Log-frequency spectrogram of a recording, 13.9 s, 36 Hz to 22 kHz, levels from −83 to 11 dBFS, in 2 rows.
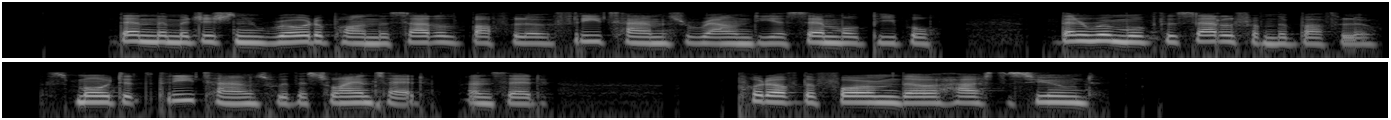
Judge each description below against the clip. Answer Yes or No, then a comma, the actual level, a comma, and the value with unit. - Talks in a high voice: Yes, high, 210 Hz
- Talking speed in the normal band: Yes, average, 165 wpm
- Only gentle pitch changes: Yes, narrow, 2.3 semitones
